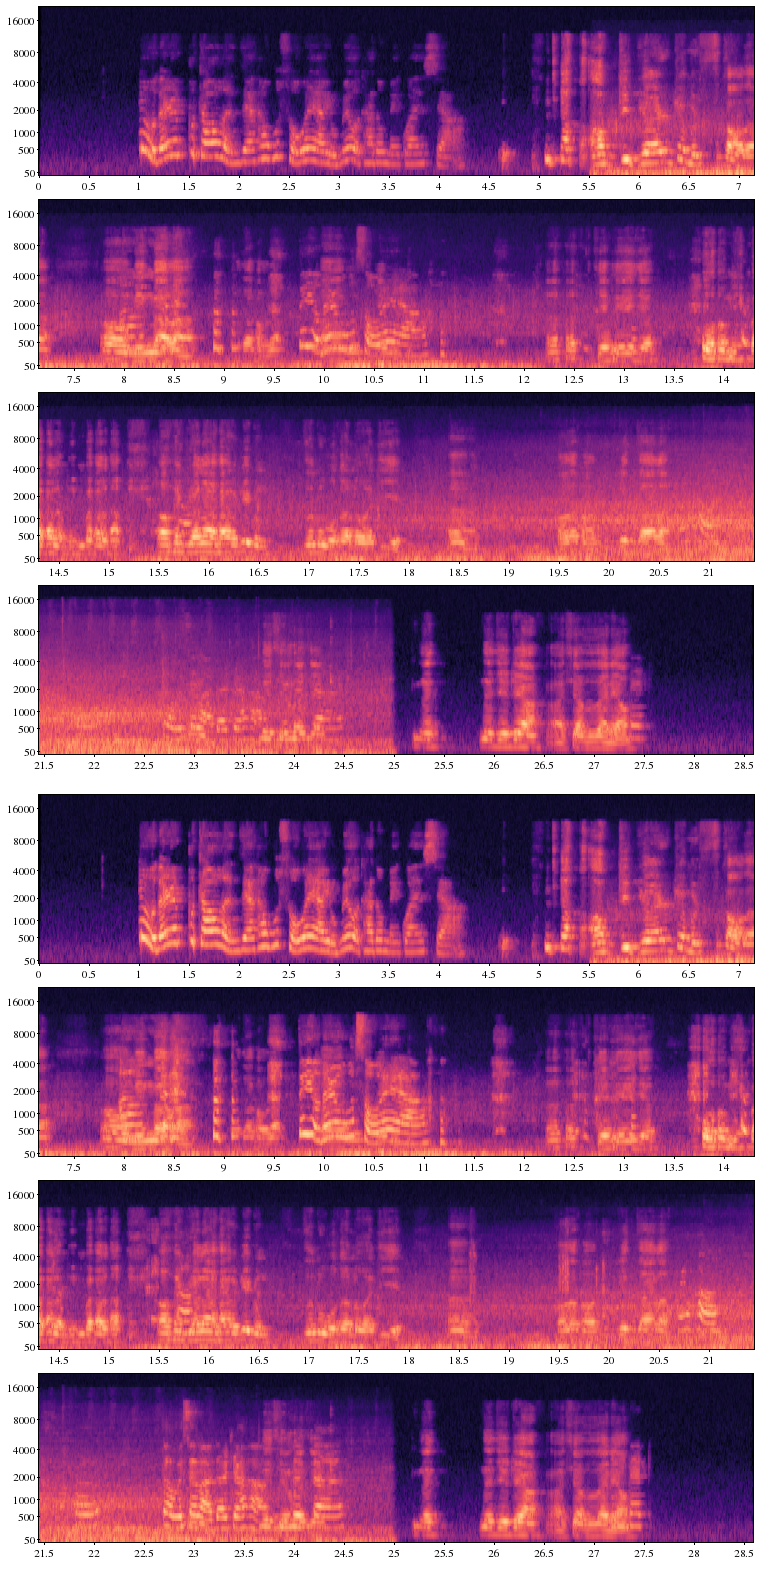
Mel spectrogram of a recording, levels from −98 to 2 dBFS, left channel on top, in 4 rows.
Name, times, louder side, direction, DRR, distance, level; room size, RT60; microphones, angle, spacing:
voice 1, 1.0-4.3 7.9-9.2 9.4-11.2 11.7-11.9 12.6-13.2 13.6-13.8 14.2-14.6 15.4-15.9 19.5-19.6 20.7-21.1 21.8-22.1 22.7-24.5 27.2-27.6, right 6 dB, 75° right, 0.4 m, -22 dB
voice 2, 5.1-7.3 7.8-8.7 9.2-9.6 10.0-10.7 12.2-13.3 13.8-16.6 16.9-18.0 18.4-18.7 19.5-20.7 21.0-21.2 22.9-23.1 23.6-24.3 25.2-25.4 25.9-27.6, left 1 dB, 5° left, 0.7 m, -21 dB
sound 1, 5.5-25.0, left 1 dB, 25° left, 0.3 m, -28 dB
2.3 x 2.2 x 2.5 m
head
